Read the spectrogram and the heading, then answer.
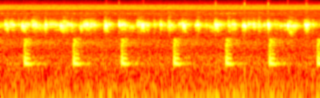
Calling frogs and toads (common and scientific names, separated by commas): blacksmith tree frog (Boana faber), Cochran's lime tree frog (Sphaenorhynchus surdus)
